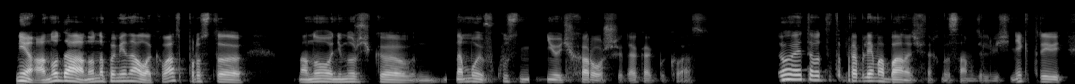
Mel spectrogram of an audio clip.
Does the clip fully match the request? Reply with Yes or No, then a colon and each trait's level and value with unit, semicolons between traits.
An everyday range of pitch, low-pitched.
No: wide, 6.3 semitones; low, 130 Hz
